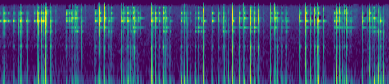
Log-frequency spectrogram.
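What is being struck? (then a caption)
Cut glass horseshoe. A textured cut-glass horseshoe is scratched and tapped, giving quick bright glass clinks and scratchy clicks in short clustered bursts. Each sound stops almost at once with no lasting ring.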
